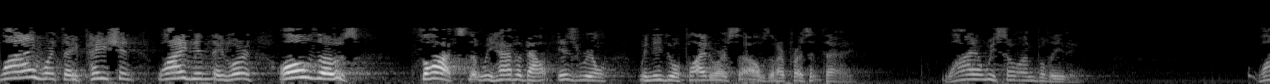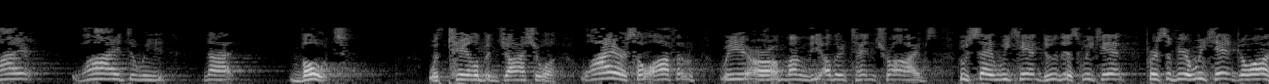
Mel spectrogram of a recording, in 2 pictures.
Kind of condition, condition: setting, large echoing room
